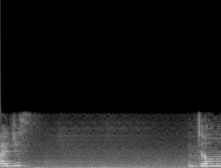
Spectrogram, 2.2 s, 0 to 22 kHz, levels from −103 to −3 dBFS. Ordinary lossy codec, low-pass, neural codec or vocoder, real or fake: none; 7.2 kHz; codec, 16 kHz, 0.4 kbps, LongCat-Audio-Codec; fake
